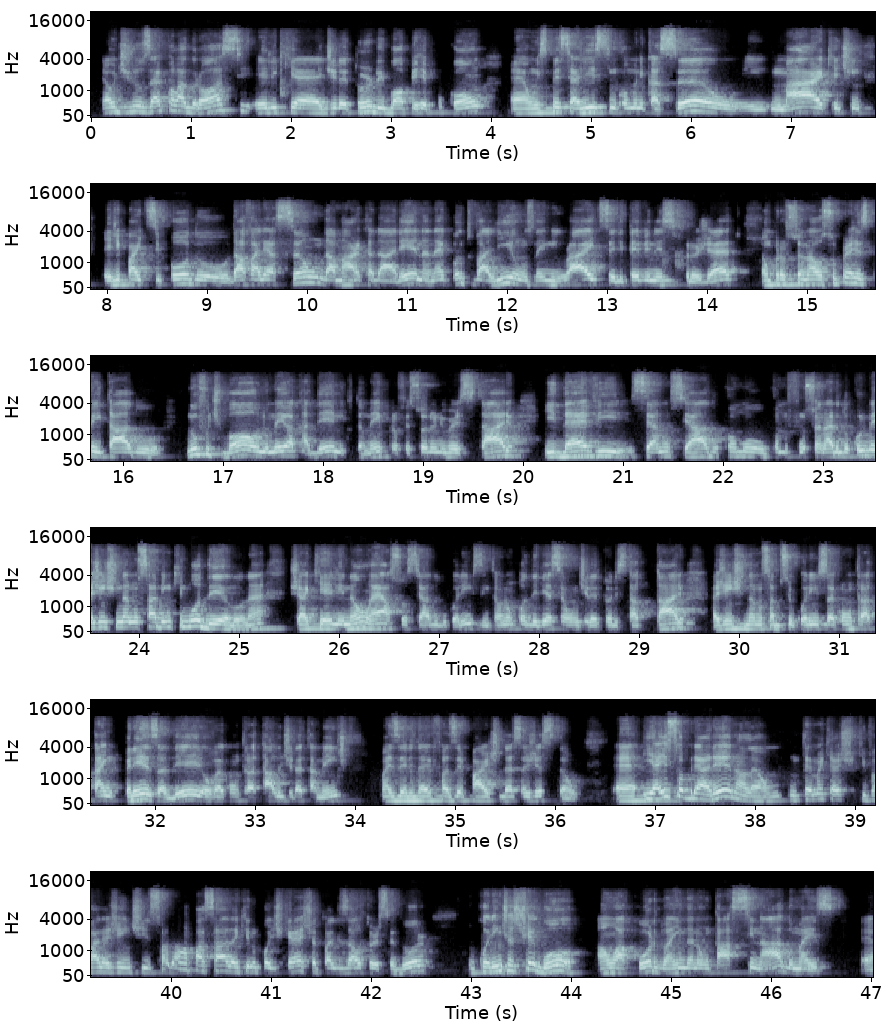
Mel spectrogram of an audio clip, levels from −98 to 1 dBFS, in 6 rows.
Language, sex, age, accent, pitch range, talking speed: Portuguese, male, 20-39, Brazilian, 130-165 Hz, 185 wpm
